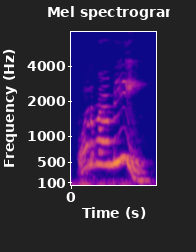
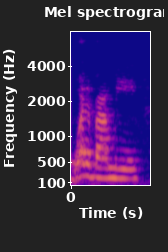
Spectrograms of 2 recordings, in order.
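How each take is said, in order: First: High, pleading whine; mock a sorry-for-yourself cry; plaintive self-pity. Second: Said in the usual way. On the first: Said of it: "And sometimes you're like". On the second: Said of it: "That's a fair question".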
